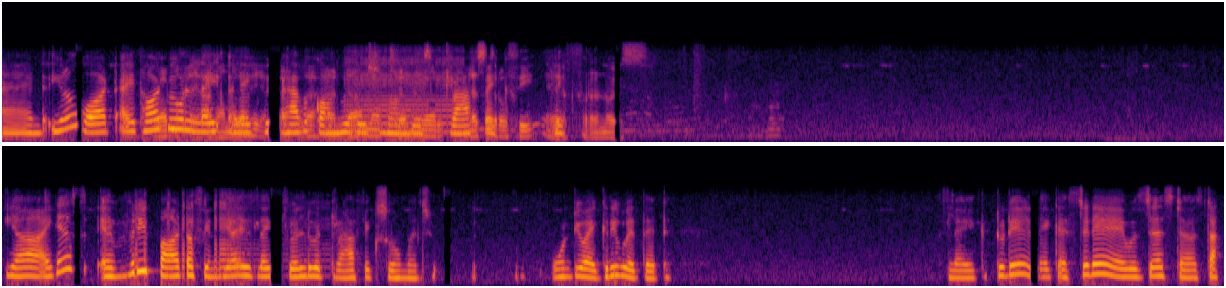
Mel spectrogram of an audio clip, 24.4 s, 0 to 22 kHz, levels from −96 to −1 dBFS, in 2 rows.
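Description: This speech clip, carried over clear wideband HD Voice (AMR-WB), has seven short stretches where the voice drops toward near silence and then returns weak or rough: 0.74–0.88, 2.66–2.80, 6.12–6.20, 12.93–13.02, 14.90–15.04, 16.63–16.70 and 22.50–22.68 s. These are lost AMR speech frames. When radio errors corrupt frames, the decoder keeps repeating the last good pitch and vocal tract settings while fading the gain. The roughly 60 ms gaps fit three 20 ms frames, and the 120 ms gaps at 2.66 and 14.90 s fit six, long enough for the sound to nearly die away. From 3.42 to 4.62 s a hard, raspy buzz, about 14 dB below the speech, sits under the audio, stopping and starting irregularly. This is GSM phone buzz from a nearby 2G phone moving data. Its 217 Hz transmit bursts are rectified in the audio circuit, producing that fundamental with dense harmonics. From 14.39 to 15.50 s the same buzz returns steadily at about 17 dB down, as a phone in a call would produce. 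It overlaps the dropout at 14.90 s. Just before it, from 13.55 to 14.36 s, comes a galloping dit-dit-dit of short 217 Hz buzzes nearly as loud as the speech. These are GSM signalling bursts, the brief transmission groups a 2G phone sends, for instance before a call or a text arrives.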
